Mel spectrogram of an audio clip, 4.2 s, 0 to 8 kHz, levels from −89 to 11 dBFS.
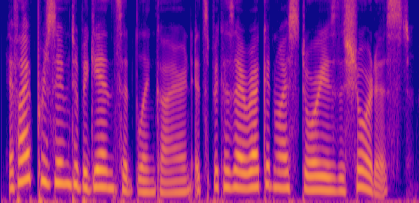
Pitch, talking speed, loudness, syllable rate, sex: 225 Hz, 230 wpm, -18 LUFS, 6.5 syllables/s, female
